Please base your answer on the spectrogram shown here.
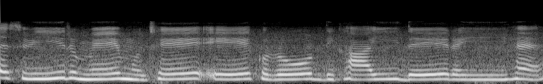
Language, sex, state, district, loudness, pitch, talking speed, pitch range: Hindi, female, Madhya Pradesh, Katni, -11 LUFS, 240 Hz, 100 wpm, 230-255 Hz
